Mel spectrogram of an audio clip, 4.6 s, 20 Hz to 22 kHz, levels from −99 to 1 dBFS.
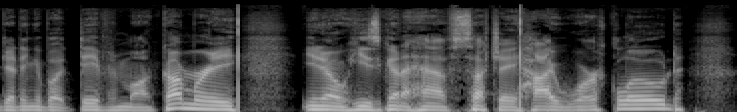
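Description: Separately saved pieces of this speech were joined without stripping their WAV headers, so those header bytes play as samples: a file header played as audio, heard as a sharp, loud snap at 1.49 s and again at 3.25 s, right after "to have such a".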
